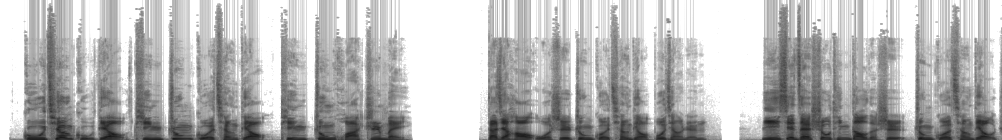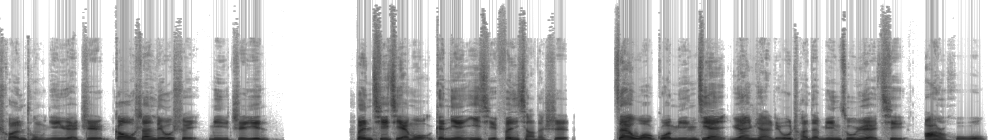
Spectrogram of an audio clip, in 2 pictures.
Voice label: 古腔古调

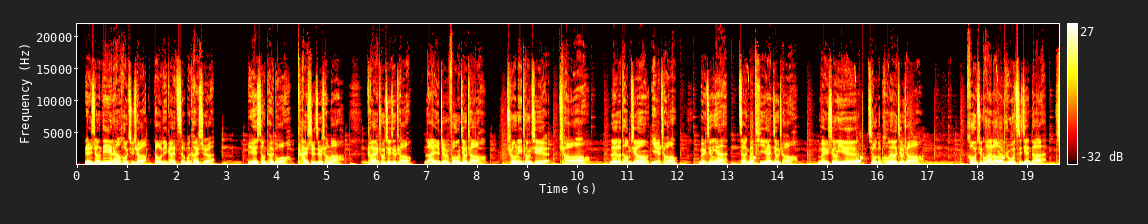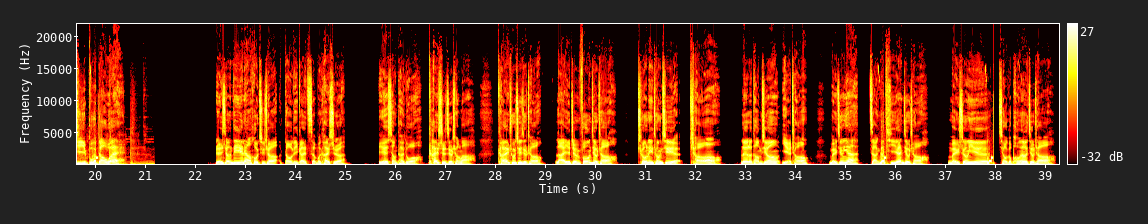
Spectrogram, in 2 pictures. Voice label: 年轻时尚活力; 凯迪拉克勒芒橙

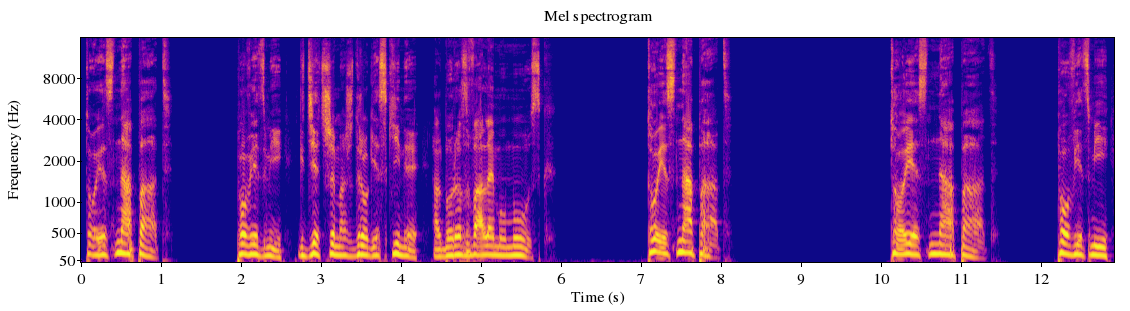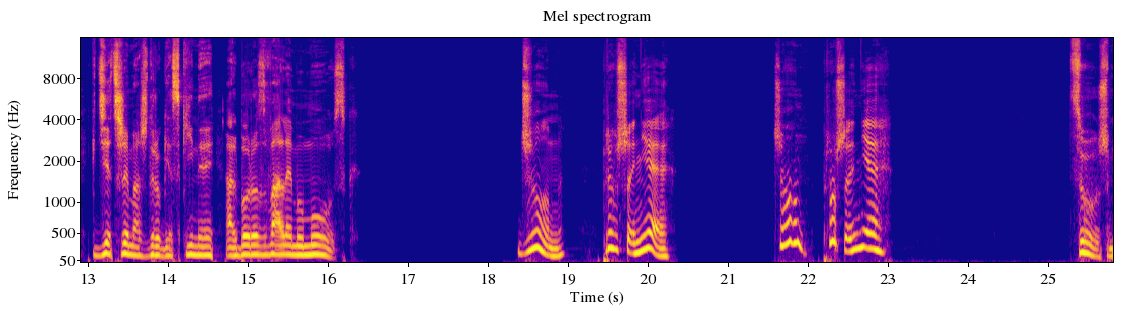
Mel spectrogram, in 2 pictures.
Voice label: 波兰语男角色磁性

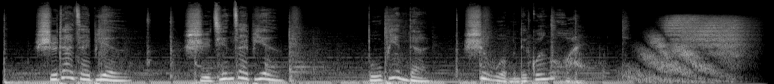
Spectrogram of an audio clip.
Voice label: 沉稳

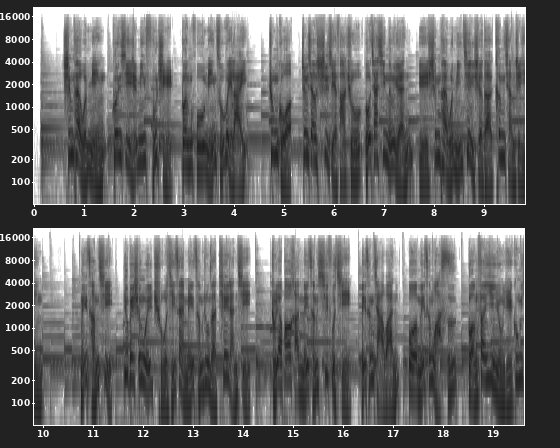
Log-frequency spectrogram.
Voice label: 轻快积极活力

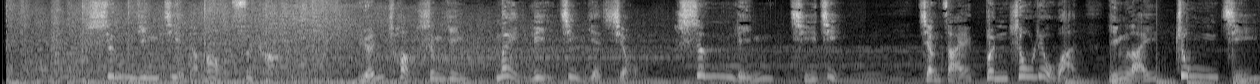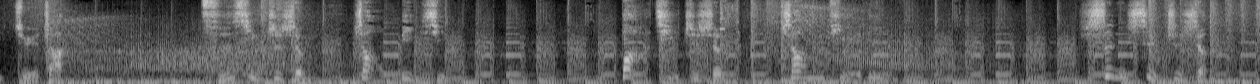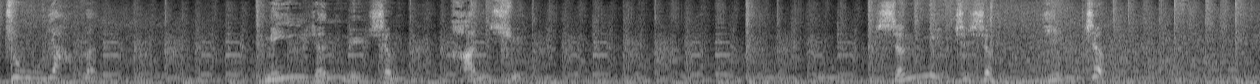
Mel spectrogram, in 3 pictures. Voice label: 旁白配音; 湖南卫视声临其境

